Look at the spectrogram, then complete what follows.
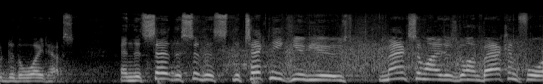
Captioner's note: cheering and applause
